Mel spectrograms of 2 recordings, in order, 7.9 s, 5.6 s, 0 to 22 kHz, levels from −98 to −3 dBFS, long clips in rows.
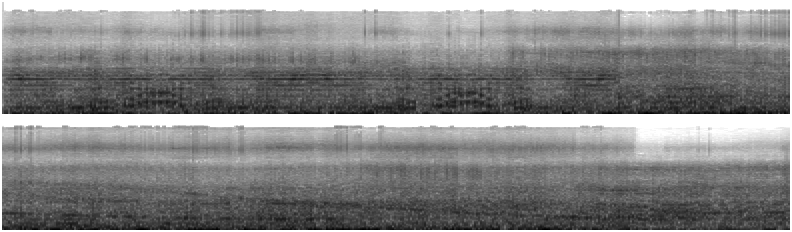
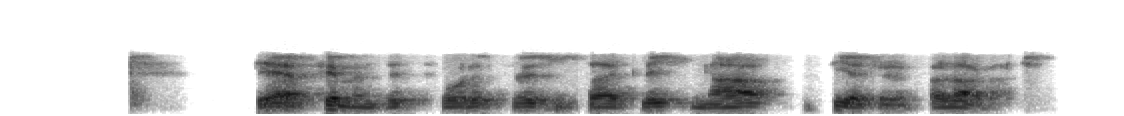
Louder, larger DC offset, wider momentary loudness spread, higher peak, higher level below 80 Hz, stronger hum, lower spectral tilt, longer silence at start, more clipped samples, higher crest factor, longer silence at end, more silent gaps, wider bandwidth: about the same, -18 LUFS vs -20 LUFS; neither; second, 2 LU vs 21 LU; about the same, -2 dBFS vs -2 dBFS; first, -22 dBFS vs -58 dBFS; neither; second, -5.5 dB/octave vs -11 dB/octave; second, 0 s vs 0.65 s; neither; second, 12 dB vs 20 dB; second, 0 s vs 0.45 s; neither; first, 17 kHz vs 4.1 kHz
